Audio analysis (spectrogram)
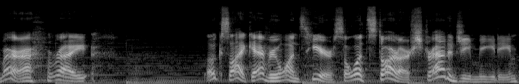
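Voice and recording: Clear music plays behind a put-on character voice that moves at a fairly slow pace, with very wide pitch swings and long, frequent pauses. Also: man, high pitch for a man.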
